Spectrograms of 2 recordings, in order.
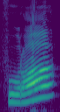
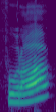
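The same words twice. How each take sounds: No difference in how they are said.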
